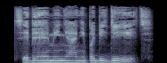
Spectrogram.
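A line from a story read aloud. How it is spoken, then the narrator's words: Shout. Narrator (Russian): крикнул Дмитрий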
